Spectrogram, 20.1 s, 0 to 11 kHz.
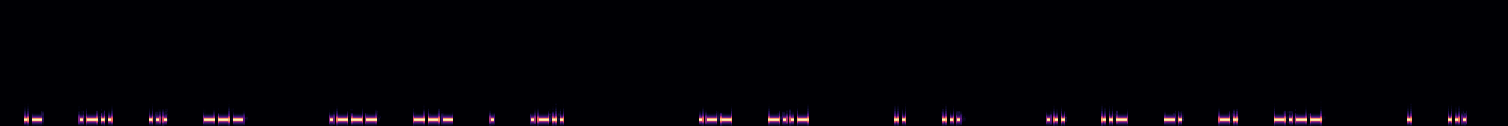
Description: Morse code, heard as a keyed tone, about 25 wpm, spaced as for 13 wpm, 590 Hz. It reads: ALSO JOEL WX IS SUNNY ES
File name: qso214 13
